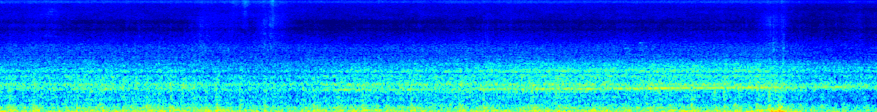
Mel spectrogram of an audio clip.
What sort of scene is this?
car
